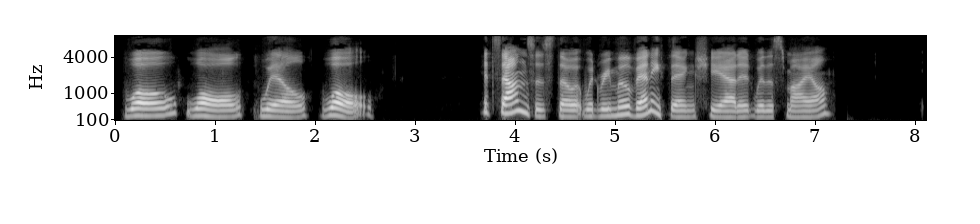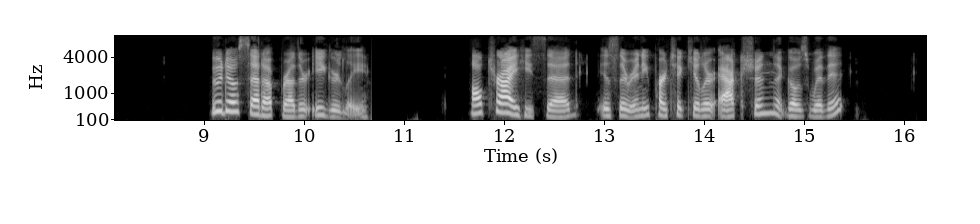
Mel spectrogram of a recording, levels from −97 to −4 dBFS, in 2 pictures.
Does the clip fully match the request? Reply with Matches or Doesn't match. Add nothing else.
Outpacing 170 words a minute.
Doesn't match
